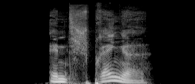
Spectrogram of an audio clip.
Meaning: first/third-person singular subjunctive II of entspringen
- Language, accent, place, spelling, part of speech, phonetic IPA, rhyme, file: German, Germany, Berlin, entspränge, verb, [ɛntˈʃpʁɛŋə], -ɛŋə, De-entspränge.ogg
